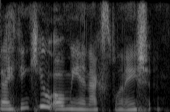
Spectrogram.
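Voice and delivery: ordinary talk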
